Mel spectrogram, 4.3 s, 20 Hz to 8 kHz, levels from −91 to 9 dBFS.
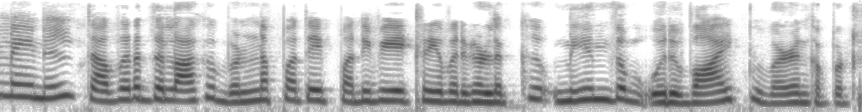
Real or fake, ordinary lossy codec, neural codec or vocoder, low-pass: fake; none; codec, 16 kHz, 2 kbps, X-Codec, HuBERT features, trained on balanced general audio; none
